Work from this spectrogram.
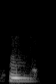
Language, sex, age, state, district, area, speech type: Marathi, female, 30-45, Maharashtra, Hingoli, urban, conversation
